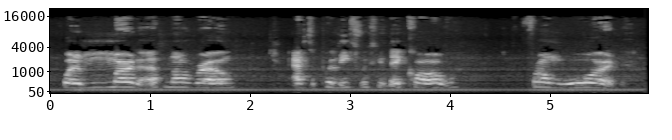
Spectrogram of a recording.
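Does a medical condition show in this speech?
Yes: cerebral palsy; speech impaired.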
